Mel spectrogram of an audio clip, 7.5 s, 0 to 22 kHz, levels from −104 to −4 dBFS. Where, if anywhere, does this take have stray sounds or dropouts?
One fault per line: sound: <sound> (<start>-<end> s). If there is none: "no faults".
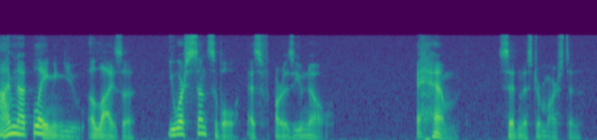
sound: dropout (3.4-3.4 s)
